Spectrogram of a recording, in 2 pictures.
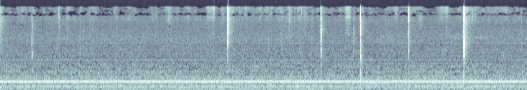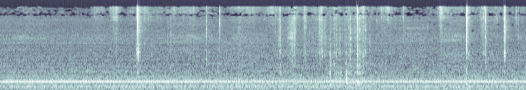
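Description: Gloved hands handle cheese slices with soft clicks and rustles.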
